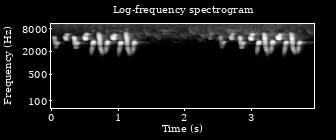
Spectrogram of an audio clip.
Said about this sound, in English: The best way to track down a Connecticut warbler is by listening for its loud and distinctive song.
